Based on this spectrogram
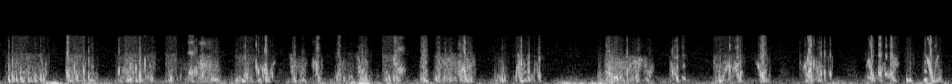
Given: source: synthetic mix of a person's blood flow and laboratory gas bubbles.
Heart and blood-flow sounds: Doppler ultrasound of blood flow; subclavian vein
0.05-0.50 s: bubbles
0.66-0.99 s: bubbles
1.15-1.56 s: bubbles
1.66-2.22 s: bubbles
2.34-2.77 s: bubbles
2.89-3.08 s: bubbles
3.11-3.25 s: bubbles
3.34-3.73 s: bubbles
3.82-4.08 s: bubbles
4.19-4.29 s: bubbles
4.33-4.77 s: bubbles
4.94-5.09 s: bubbles
5.12-5.44 s: bubbles
5.97-6.54 s: bubbles
6.70-6.88 s: bubbles
7.14-7.45 s: bubbles
7.55-7.71 s: bubbles
8.00-8.33 s: bubbles
8.64-8.99 s: bubbles
9.04-9.15 s: bubbles
9.21-9.43 s: bubbles
From the record:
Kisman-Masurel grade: 233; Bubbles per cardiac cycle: several, 3 to 8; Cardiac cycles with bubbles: 50 to 99%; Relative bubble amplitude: loud (0.450 to 0.775); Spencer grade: 3 (all of the cardiac periods contain showers or single bubble signals, but not dominating or overriding the cardiac motion signals); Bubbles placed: anywhere in the cardiac cycle

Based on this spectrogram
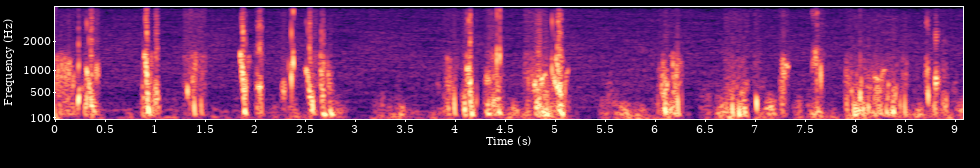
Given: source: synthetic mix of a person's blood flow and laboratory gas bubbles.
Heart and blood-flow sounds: Doppler ultrasound of blood flow; precordium
0.00-0.45 s: bubbles
0.86-1.06 s: bubbles
1.29-1.51 s: bubbles
1.83-2.10 s: bubbles
2.25-2.42 s: bubbles
2.47-2.82 s: bubbles
3.89-4.03 s: bubbles
4.06-4.22 s: bubbles
4.28-4.50 s: bubbles
4.68-5.13 s: bubbles
6.03-6.28 s: bubbles
6.68-6.94 s: bubbles
6.98-7.05 s: bubbles
7.24-7.34 s: bubbles
7.56-7.71 s: bubbles
7.89-8.55 s: bubbles
8.70-8.95 s: bubbles
From the record:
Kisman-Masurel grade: 243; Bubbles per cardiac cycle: several, 3 to 8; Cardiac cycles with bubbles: 100%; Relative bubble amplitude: loud (0.450 to 0.775); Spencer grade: 3 (all of the cardiac periods contain showers or single bubble signals, but not dominating or overriding the cardiac motion signals); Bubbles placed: only in the low amplitude regions of the cardiac cycle

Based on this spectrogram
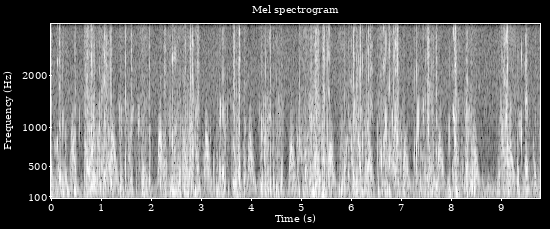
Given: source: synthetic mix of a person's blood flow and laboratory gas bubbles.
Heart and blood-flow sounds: Doppler ultrasound of blood flow; subclavian vein
0.00-0.60 s: bubbles
0.66-1.27 s: bubbles
1.30-2.04 s: bubbles
2.16-3.08 s: bubbles
3.14-3.96 s: bubbles
4.16-4.68 s: bubbles
4.80-5.63 s: bubbles
5.72-6.46 s: bubbles
6.50-7.17 s: bubbles
7.22-7.85 s: bubbles
7.92-8.53 s: bubbles
8.90-9.60 s: bubbles
9.62-9.79 s: bubbles
From the record:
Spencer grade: 4 (maximum detectable bubble signal sounding continuously throughout systole and diastole of every cardiac period, and overriding the amplitude of the normal cardiac signals); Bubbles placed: anywhere in the cardiac cycle

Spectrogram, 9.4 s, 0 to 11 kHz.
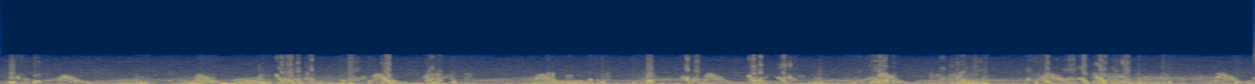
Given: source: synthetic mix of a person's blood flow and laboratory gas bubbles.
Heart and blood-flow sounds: Doppler ultrasound of blood flow; subclavian vein
0.03-0.34 s: bubbles
1.01-1.18 s: bubbles
1.26-1.30 s: bubbles
1.47-1.64 s: bubbles
1.91-2.38 s: bubbles
2.52-2.99 s: bubbles
3.07-3.59 s: bubbles
4.08-4.60 s: bubbles
4.72-4.94 s: bubbles
5.08-5.28 s: bubbles
5.58-5.77 s: bubbles
5.82-6.18 s: bubbles
6.33-6.75 s: bubbles
6.96-7.44 s: bubbles
7.67-8.47 s: bubbles
8.51-9.04 s: bubbles
9.24-9.32 s: bubbles
9.37-9.42 s: bubbles
From the record:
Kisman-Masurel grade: 242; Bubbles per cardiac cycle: several, 3 to 8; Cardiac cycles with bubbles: 100%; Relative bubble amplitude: moderate (0.250 to 0.450); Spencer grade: 3 (all of the cardiac periods contain showers or single bubble signals, but not dominating or overriding the cardiac motion signals); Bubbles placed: anywhere in the cardiac cycle

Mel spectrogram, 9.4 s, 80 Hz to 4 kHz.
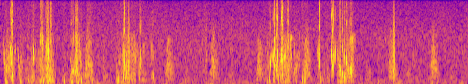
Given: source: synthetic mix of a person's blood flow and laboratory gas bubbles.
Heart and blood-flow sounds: Doppler ultrasound of blood flow; subclavian vein
0.04-0.47 s: bubbles
0.53-1.12 s: bubbles
1.23-1.32 s: bubbles
1.38-1.88 s: bubbles
2.30-2.90 s: bubbles
2.99-3.10 s: bubbles
5.25-6.17 s: bubbles
6.31-7.12 s: bubbles
9.34-9.37 s: bubbles
From the record:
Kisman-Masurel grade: 333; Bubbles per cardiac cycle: rolling drumbeat, 9 or more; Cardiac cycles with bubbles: 50 to 99%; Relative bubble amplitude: loud (0.450 to 0.775); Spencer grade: 3 (all of the cardiac periods contain showers or single bubble signals, but not dominating or overriding the cardiac motion signals); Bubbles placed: anywhere in the cardiac cycle

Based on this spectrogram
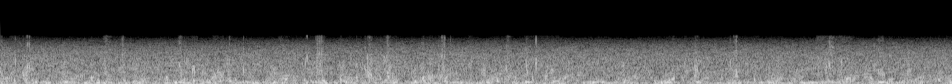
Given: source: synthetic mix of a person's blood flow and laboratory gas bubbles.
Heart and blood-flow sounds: Doppler ultrasound of blood flow; precordium
0.00-0.39 s: bubbles
0.89-1.31 s: bubbles
1.76-1.98 s: bubbles
2.12-2.35 s: bubbles
2.40-2.48 s: bubbles
2.77-3.29 s: bubbles
3.38-4.04 s: bubbles
4.14-4.75 s: bubbles
4.91-5.60 s: bubbles
6.62-7.08 s: bubbles
7.26-7.59 s: bubbles
7.70-7.82 s: bubbles
8.15-8.55 s: bubbles
8.70-8.96 s: bubbles
9.32-9.53 s: bubbles
From the record:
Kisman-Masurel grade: 232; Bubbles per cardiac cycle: several, 3 to 8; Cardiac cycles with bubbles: 50 to 99%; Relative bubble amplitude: moderate (0.250 to 0.450); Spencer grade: 3 (all of the cardiac periods contain showers or single bubble signals, but not dominating or overriding the cardiac motion signals); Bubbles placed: anywhere in the cardiac cycle

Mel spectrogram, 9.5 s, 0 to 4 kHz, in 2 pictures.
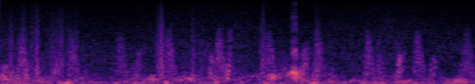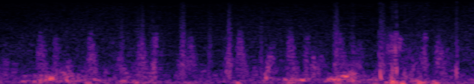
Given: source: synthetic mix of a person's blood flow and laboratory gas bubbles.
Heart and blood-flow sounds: Doppler ultrasound of blood flow; subclavian vein
8.53-8.59 s: bubbles
8.64-9.04 s: bubbles
9.30-9.33 s: bubbles
From the record:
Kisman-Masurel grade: 212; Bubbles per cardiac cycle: several, 3 to 8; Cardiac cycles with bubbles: 1 to 10%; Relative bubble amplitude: moderate (0.250 to 0.450); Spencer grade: 1 (occasional bubble signal discernible with the cardiac motion signal, with majority of cardiac periods free of bubbles); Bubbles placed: anywhere in the cardiac cycle

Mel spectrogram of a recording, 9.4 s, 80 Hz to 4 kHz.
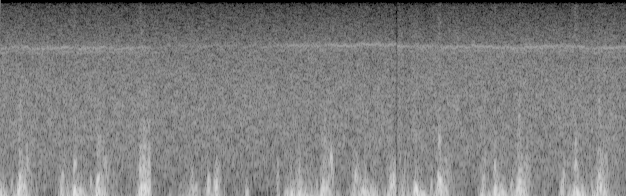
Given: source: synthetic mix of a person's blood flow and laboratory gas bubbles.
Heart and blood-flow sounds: Doppler ultrasound of blood flow; precordium
no bubbles
From the record:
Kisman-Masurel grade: 000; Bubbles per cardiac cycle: 0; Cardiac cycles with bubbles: 0%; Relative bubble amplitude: no bubbles discernible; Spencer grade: 0 (complete lack of bubble signals)

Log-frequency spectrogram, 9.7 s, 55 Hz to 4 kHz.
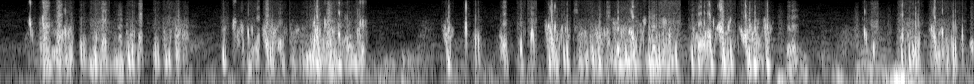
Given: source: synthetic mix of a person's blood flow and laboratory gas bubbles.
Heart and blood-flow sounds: Doppler ultrasound of blood flow; subclavian vein
0.27-0.76 s: bubbles
0.78-1.44 s: bubbles
1.52-1.89 s: bubbles
2.20-3.68 s: bubbles
4.41-4.54 s: bubbles
4.62-4.83 s: bubbles
4.99-5.09 s: bubbles
5.17-5.37 s: bubbles
5.44-5.71 s: bubbles
5.73-6.80 s: bubbles
6.88-7.73 s: bubbles
7.86-7.99 s: bubbles
8.62-8.79 s: bubbles
8.98-9.24 s: bubbles
9.28-9.67 s: bubbles
9.70-9.75 s: bubbles
From the record:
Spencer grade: 4 (maximum detectable bubble signal sounding continuously throughout systole and diastole of every cardiac period, and overriding the amplitude of the normal cardiac signals); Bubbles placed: anywhere in the cardiac cycle

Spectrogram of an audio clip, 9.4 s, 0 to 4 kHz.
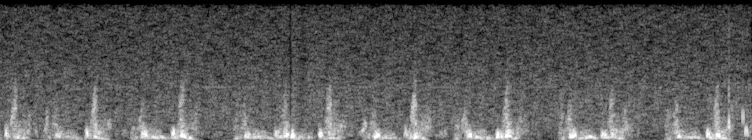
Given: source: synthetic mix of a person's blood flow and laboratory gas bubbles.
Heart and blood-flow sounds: Doppler ultrasound of blood flow; precordium
9.09-9.17 s: bubbles
9.26-9.40 s: bubbles
From the record:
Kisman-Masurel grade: 211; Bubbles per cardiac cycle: several, 3 to 8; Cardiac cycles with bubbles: 1 to 10%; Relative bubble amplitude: barely perceptible (0.100 to 0.250); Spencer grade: 1 (occasional bubble signal discernible with the cardiac motion signal, with majority of cardiac periods free of bubbles); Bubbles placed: only in the low amplitude regions of the cardiac cycle

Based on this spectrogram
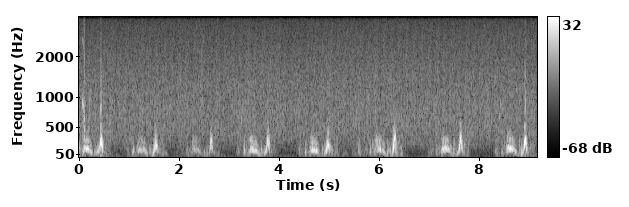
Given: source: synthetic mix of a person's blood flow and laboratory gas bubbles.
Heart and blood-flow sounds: Doppler ultrasound of blood flow; precordium
0.00-0.23 s: bubbles
From the record:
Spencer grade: 2 (many but less than half of the cardiac periods contain bubble signals, singularly or in groups); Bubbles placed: only in the low amplitude regions of the cardiac cycle

